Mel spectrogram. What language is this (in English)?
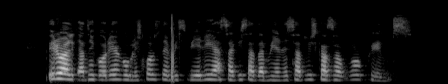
Georgian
